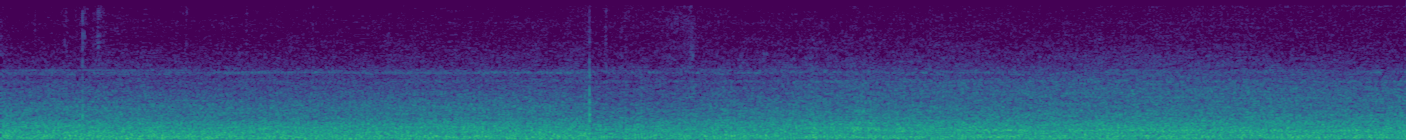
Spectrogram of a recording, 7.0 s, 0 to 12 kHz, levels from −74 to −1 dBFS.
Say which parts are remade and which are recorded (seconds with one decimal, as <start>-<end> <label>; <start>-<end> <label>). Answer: 0.0-2.9 recorded; 2.9-4.8 remade; 4.8-7.0 recorded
